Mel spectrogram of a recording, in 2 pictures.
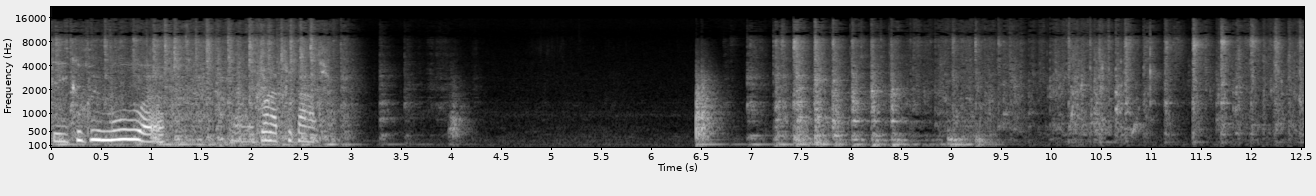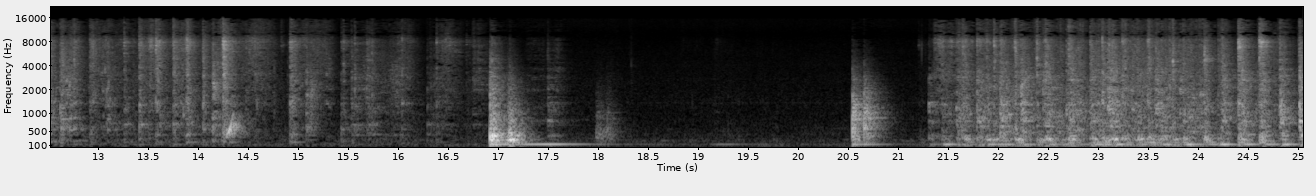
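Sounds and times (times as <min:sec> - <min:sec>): whisk clinking in metal bowl: 0:00.0 - 0:03.1, 0:07.0 - 0:17.6, 0:21.3 - 0:25.0.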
